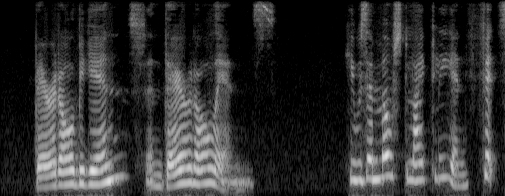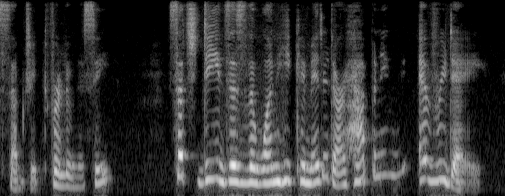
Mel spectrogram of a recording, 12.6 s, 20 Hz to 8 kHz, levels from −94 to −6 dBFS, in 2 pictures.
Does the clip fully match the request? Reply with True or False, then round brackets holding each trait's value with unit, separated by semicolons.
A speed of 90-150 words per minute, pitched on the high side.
True (145 wpm; 235 Hz)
